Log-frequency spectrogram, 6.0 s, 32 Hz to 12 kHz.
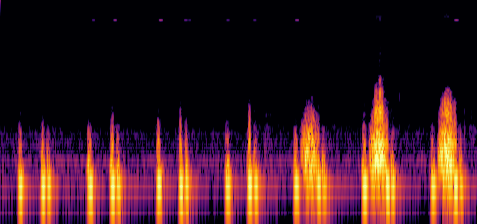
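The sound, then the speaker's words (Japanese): Heartbeat of pulmonary stenosis at auscultation point 21: steady low lub-dub thumps of the first and second heart sounds with a split second sound, then a harsh, rasping early systolic murmur that swells between the sounds in the last few beats, with no voices. “荒々しい収集、早期の雑音が聞こえてきました。”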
